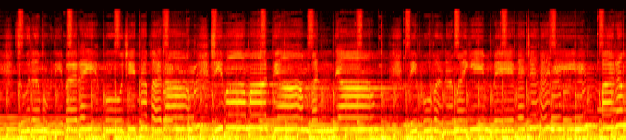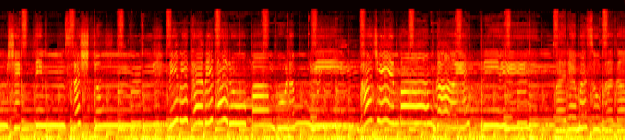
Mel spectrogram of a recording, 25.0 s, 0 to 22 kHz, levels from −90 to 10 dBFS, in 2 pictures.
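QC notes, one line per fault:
Throughout, channel delay (comb filtering): one channel arrives under a millisecond late, and the mono sum cancels common content at evenly spaced frequencies, first near 700 Hz and then roughly every 1.4 kHz, so the sound comes across hollow and phasey.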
